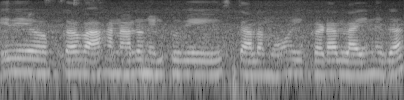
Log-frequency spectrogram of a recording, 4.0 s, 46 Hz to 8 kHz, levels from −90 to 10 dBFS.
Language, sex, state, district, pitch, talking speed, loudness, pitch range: Telugu, female, Telangana, Karimnagar, 175 Hz, 90 wpm, -18 LUFS, 170-185 Hz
